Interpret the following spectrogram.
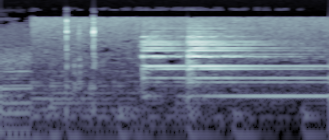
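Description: Subscribe-animation sound effects: two quick click sounds, then a bell chime about a second in, struck again and left ringing.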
